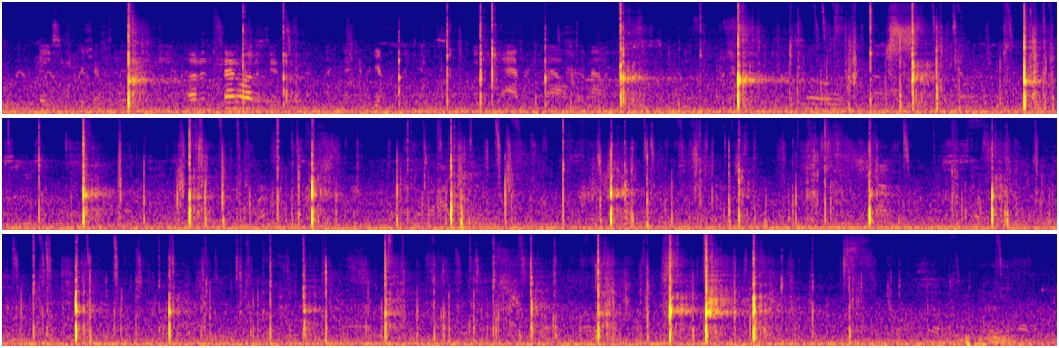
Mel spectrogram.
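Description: Plastic pickleball being hit back and forth with paddles in a doubles rally: sharp, hollow pops roughly once a second, with a quick burst of three near the end.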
